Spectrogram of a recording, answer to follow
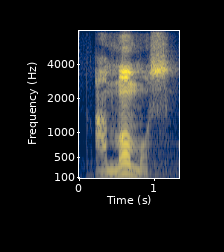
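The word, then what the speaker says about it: ἄμωμος: Esta es mu y se pronuncia como M, es amomos. Amomos, acuérdense que esa que parece W es omega, es una O larga.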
